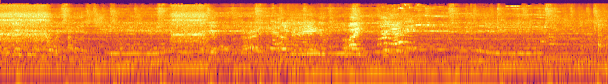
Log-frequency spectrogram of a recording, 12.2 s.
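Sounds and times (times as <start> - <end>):
overlapping voices chattering in a drip coffee café in eastern Seattle: 0.0 - 11.7.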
